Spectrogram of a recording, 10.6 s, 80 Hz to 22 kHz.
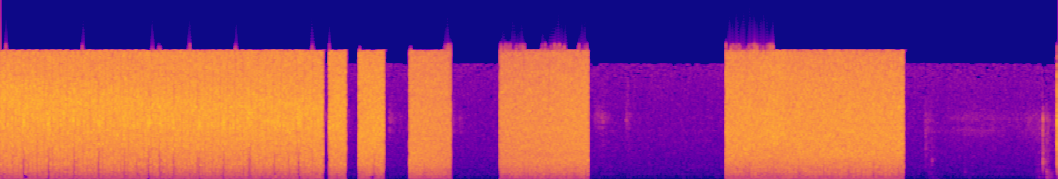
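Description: Handmade Chopper noise instrument putting out a dense wall of static-like noise with a low buzzing hum, then cutting on and off in blocks of a fraction of a second to about two seconds as its 555-timer square-wave gate chops the audio. It falls silent about nine seconds in.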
